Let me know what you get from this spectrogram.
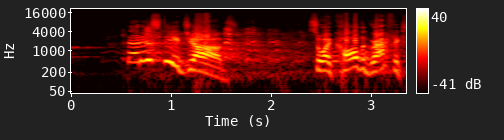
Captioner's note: laughter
